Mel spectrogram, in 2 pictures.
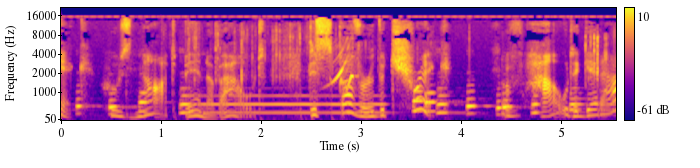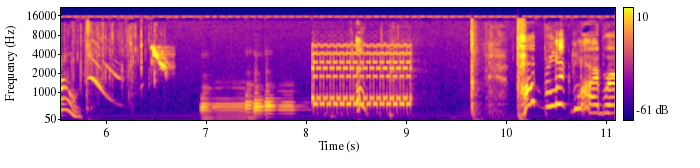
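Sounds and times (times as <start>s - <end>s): telephone ringing: 8.0s - 9.2s.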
